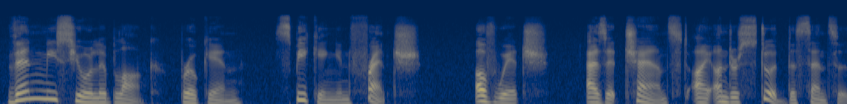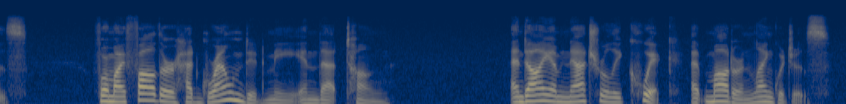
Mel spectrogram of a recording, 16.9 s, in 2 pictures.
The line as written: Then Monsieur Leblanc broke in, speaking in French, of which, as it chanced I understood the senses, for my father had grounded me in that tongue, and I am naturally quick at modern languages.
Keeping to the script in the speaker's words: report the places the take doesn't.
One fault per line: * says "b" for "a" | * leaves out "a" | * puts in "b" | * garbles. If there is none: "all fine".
all fine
